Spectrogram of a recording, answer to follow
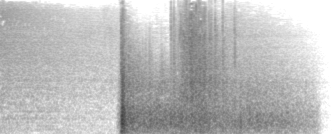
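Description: Logo-reveal sound effect: a fading swish gives way to a sudden hit about a second and a half in, followed by a crackling, fizzing tail that dies away.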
